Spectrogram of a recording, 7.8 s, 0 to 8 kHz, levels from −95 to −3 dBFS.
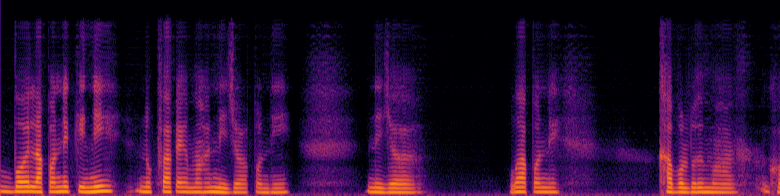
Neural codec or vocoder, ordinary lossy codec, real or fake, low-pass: codec, 16 kHz, about 1 kbps, DyCAST, with the encoder's durations; none; fake; 7.2 kHz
